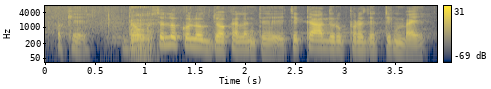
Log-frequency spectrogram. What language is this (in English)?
Wolof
